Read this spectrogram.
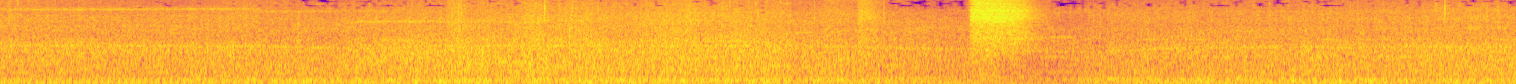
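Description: A heavy truck engine rumbles and strains at low speed.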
